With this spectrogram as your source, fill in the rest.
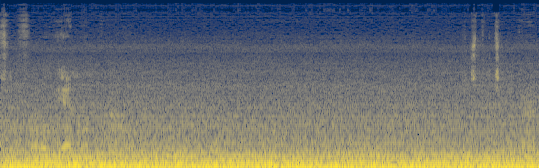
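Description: Aircraft engines in a cockpit as the throttle is pushed up, a dense, loud, steady low rumble filling the space, with someone talking over it.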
